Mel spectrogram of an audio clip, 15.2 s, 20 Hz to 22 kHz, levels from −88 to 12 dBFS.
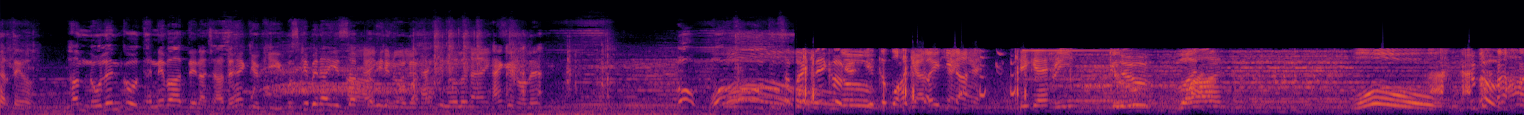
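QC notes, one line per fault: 7.94–15.24 s, input switched to a poorer device: after a 20 ms gap the audio turns dull and boxy, with nothing above 3.8 kHz, a small level shift and a faint new noise floor. The likely cause is a change of microphone, since a simple filter would not add new noise or a level change.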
